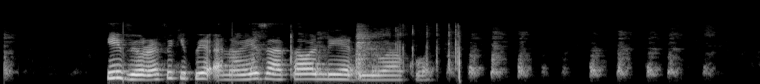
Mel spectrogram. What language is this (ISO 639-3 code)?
swa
